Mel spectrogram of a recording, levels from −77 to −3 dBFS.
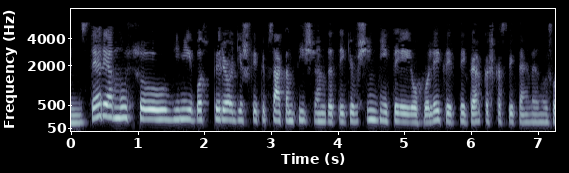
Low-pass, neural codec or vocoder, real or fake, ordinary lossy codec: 7.2 kHz; codec, 16 kHz, 0.8 kbps, ZipCodec; fake; MP3, 24 kbps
